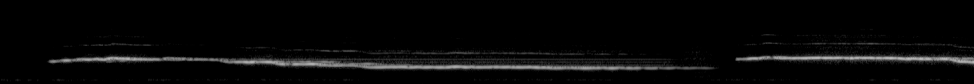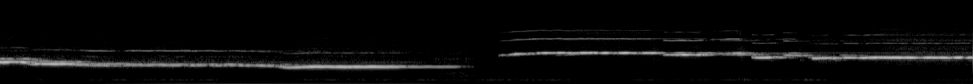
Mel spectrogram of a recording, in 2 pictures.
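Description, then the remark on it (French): A replica bone flute, carved from a 50,000-year-old fossil cave bear bone, plays three long, breathy phrases of sustained tones that slide slowly downward in pitch, with brief pauses between them. It is heard alone, with no talking. “sculpter sa propre réplique de la flûte de Dijbab à partir d'un os fossile d'ours des cavernes vieux de 50 000 ans.”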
